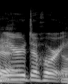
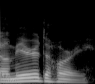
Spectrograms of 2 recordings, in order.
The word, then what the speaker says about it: Elmyr de Hory: I'm like, I realized that that's not how you say his name. – Okay. – Elmyr de Hory. – Elmyr de Hory.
